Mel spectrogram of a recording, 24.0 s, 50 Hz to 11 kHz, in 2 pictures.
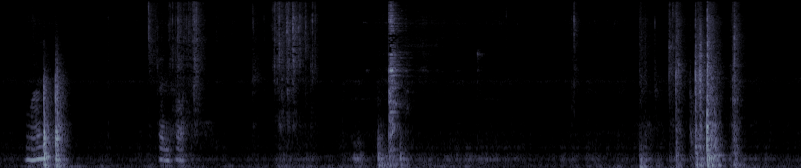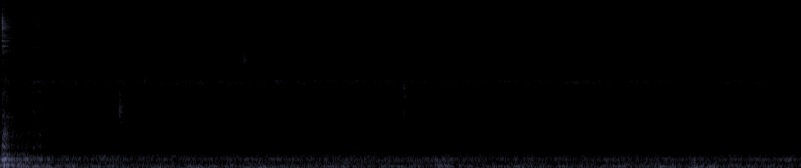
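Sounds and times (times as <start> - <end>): kitchen items clattering: 4.1 - 7.3.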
